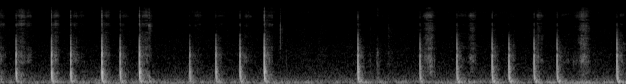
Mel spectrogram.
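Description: A stylus writes an English word and kanji on an iPad whose glass screen is covered with a matte plastic paper-like film. About twenty short, dry taps and scratching strokes come in quick, uneven bursts, each dying away almost at once over a faint background hiss.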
